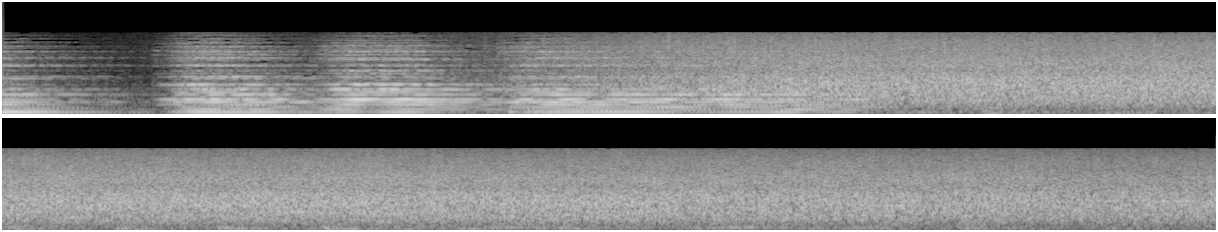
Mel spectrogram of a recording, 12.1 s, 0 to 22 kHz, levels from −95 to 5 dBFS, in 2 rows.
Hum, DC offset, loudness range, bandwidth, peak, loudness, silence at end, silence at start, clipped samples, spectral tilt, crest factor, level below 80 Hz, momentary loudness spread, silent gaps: none; 0.1%; 1 LU; 7.4 kHz; -2 dBFS; -16 LUFS; 0 s; 0 s; under 0.1%; -3.5 dB/octave; 16 dB; -38 dBFS; 3 LU; none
